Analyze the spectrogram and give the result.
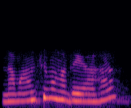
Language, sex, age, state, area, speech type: Sanskrit, female, 30-45, Rajasthan, rural, conversation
